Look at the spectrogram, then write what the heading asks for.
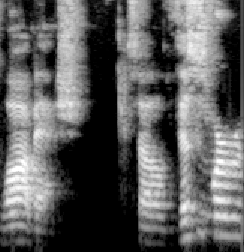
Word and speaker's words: Ouabache: if I said it right but it's actually pronounced Wabash so this is where we're going to be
